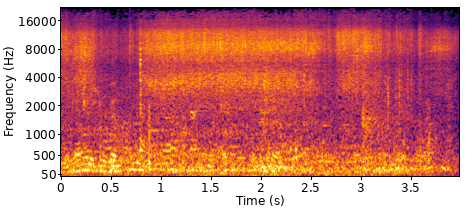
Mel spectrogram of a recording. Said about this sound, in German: Ich finde natürlich, wenn so ein Grill brutzelt, ja, das hat was Heimeliges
